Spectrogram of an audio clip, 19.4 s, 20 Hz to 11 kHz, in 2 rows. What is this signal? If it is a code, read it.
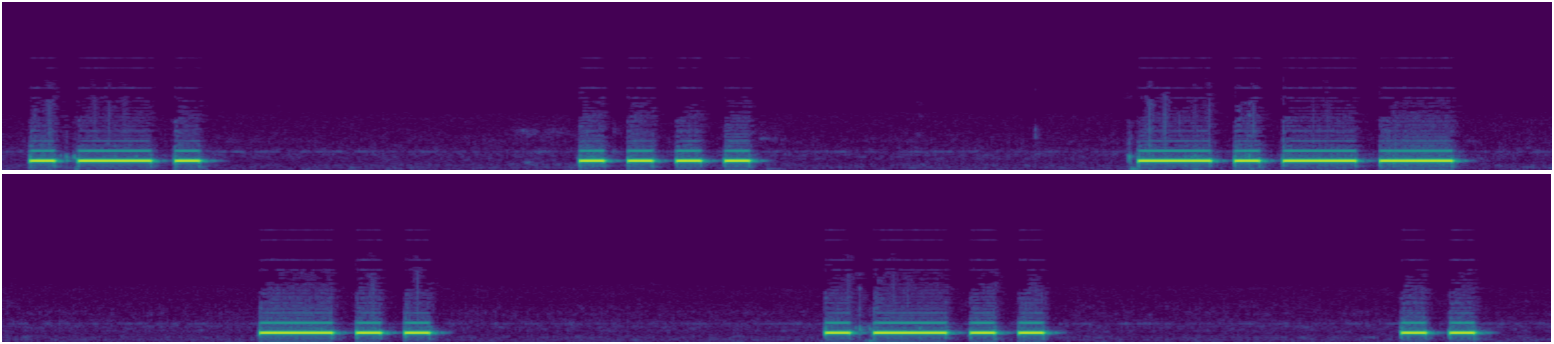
Morse code, heard as a keyed tone, about 8 wpm, 1300 Hz. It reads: R H Y D L I
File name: jh8cbh / 2022cw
